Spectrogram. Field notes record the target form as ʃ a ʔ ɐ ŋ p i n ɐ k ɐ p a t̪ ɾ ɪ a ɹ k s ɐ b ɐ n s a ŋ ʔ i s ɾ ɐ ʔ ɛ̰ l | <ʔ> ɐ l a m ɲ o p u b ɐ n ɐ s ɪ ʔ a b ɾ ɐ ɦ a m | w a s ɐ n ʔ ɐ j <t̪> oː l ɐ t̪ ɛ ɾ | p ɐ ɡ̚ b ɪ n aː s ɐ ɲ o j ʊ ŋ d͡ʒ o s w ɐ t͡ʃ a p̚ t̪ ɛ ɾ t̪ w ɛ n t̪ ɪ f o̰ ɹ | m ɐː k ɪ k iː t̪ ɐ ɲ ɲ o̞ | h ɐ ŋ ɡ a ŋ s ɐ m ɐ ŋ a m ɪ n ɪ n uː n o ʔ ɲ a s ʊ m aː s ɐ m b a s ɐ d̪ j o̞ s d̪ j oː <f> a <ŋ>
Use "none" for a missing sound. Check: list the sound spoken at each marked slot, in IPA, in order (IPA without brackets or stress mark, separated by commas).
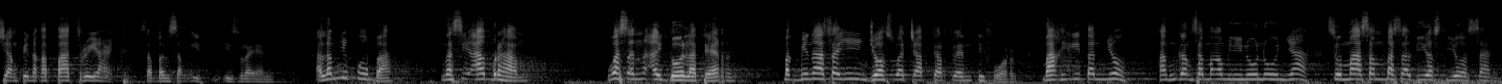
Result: ʔ, d̪, s, n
